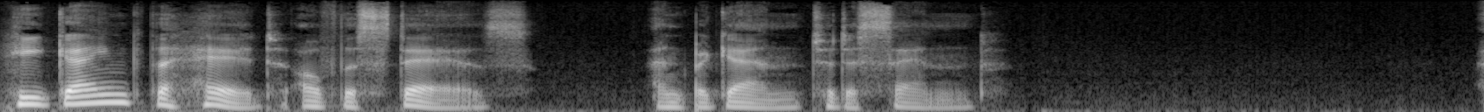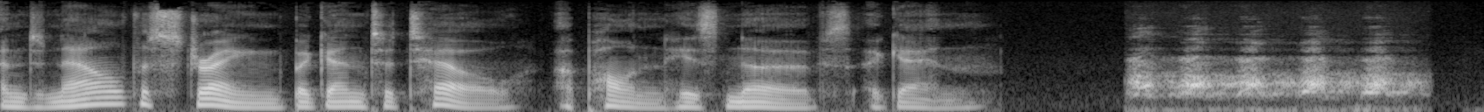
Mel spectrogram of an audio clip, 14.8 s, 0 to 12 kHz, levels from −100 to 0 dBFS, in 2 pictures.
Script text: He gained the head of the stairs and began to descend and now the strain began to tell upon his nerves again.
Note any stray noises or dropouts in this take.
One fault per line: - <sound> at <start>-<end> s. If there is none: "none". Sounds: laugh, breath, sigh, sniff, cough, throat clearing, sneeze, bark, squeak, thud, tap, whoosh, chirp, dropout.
- bark at 13.0-14.6 s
